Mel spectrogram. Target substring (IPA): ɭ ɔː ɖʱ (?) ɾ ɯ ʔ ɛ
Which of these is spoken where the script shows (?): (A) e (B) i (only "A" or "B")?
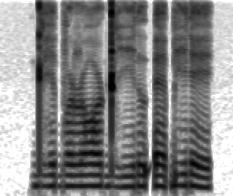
B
